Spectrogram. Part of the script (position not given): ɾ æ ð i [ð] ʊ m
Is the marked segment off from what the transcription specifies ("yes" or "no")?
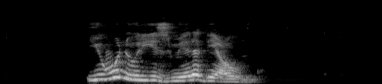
yes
